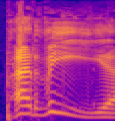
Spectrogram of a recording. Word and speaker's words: Pavia: It's pronounced Pavia.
